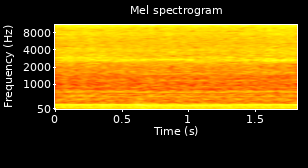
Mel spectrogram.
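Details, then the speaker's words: 2005 Nissan Altima after serpentine belt replacement and tensioning: steady, even idle with a low rumble and no belt squeal or chirp, where before the belt was screaming. "Now start it up. See if you hear a noise. As you hear, there's no noise, which is good. Before it was screaming."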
